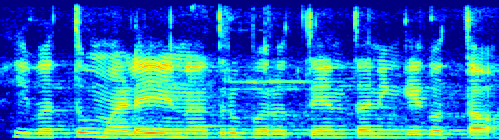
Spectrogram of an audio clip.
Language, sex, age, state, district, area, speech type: Kannada, female, 18-30, Karnataka, Mysore, urban, read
